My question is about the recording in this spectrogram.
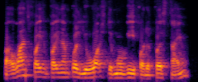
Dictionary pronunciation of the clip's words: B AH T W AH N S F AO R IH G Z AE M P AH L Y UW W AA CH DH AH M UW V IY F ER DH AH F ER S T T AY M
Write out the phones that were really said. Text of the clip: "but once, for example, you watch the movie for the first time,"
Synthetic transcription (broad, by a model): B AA T W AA N S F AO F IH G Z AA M P AH L Y UW W AA CH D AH M UW V IY F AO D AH F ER S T T AY M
